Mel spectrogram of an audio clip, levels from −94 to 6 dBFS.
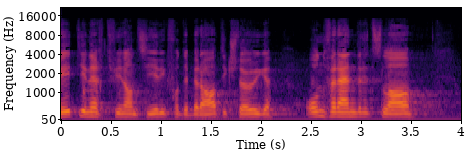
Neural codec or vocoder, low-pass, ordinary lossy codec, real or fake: none; 14.4 kHz; none; real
